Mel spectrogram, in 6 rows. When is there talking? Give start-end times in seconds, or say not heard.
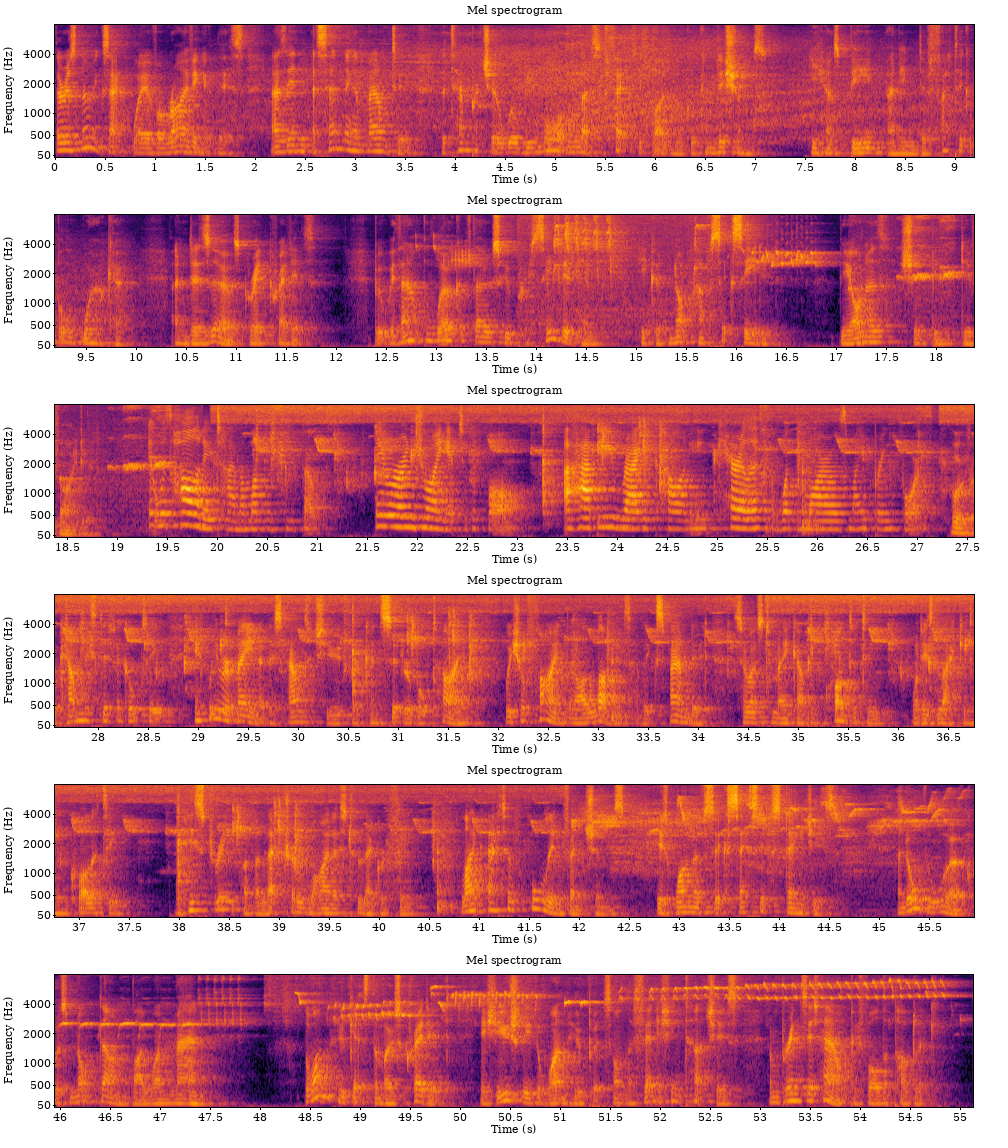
0.0-54.9.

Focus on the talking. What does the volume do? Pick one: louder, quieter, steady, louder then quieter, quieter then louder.
steady.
